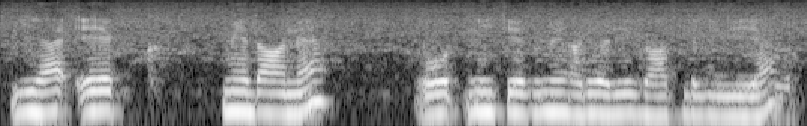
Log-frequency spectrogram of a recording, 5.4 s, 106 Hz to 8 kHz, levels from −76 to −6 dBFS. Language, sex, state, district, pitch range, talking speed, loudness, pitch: Hindi, male, Uttar Pradesh, Saharanpur, 160-175 Hz, 145 wpm, -15 LUFS, 170 Hz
